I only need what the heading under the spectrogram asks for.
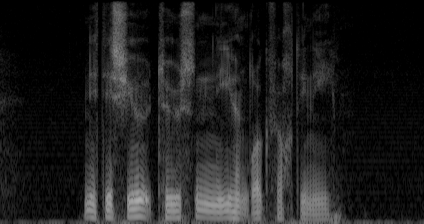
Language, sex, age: Norwegian, male, 38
